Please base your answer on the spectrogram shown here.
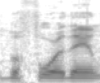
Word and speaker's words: Buchanan: Tim bannan's name wrong it's Buchanan like the president I've got a story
